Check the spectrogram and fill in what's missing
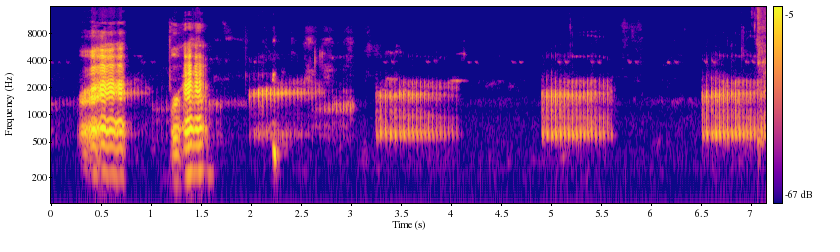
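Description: A pet frog calls in a series of buzzy, bleating croaks, two sharper ones up front followed by several longer droning calls separated by short silences, close and clear with no voices over them.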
